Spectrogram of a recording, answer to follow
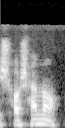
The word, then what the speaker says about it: শ্মশান: এটার উচ্চারণ কি শ্মশান?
